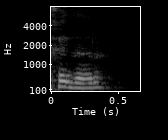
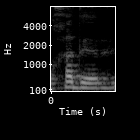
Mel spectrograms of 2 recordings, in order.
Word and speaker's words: Khidr: And this hadith is on the story of Musa and Khidr, or Khadir, it's pronounced in different ways.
